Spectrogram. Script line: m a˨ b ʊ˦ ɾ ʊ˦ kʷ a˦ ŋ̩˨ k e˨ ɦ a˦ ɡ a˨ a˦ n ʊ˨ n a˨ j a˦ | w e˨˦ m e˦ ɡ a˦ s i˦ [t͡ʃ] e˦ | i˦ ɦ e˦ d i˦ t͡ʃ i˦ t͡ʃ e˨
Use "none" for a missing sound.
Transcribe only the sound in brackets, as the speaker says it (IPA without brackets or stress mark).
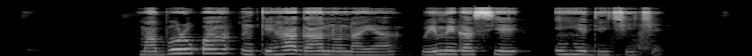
none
